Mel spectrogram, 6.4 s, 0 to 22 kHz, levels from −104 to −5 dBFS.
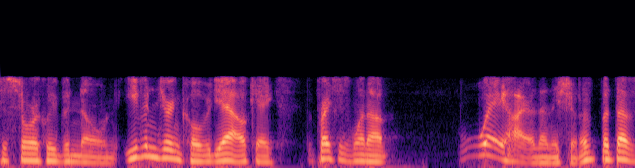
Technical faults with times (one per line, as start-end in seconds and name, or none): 0.00-6.36 GSM full-rate codec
